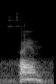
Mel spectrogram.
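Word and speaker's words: 川: Rồi còn âm Hán của nó ha, thì xuyên chuyển qua mọi người sẽ đọc là sen.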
